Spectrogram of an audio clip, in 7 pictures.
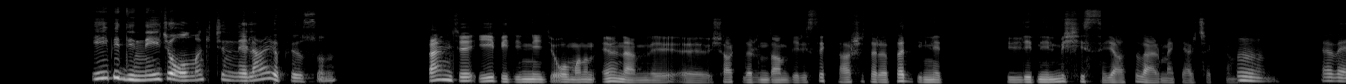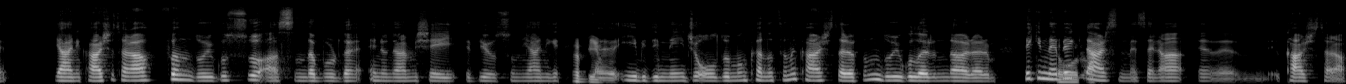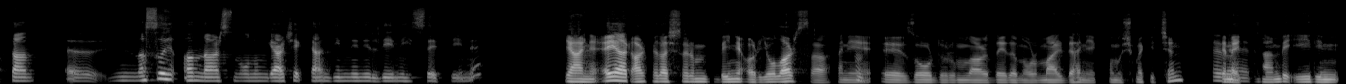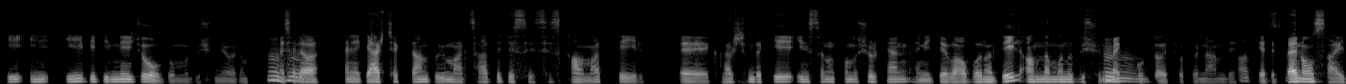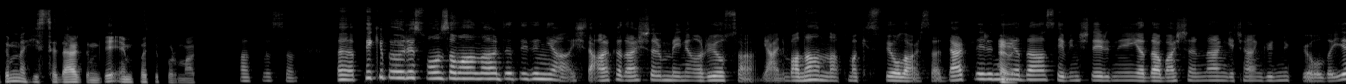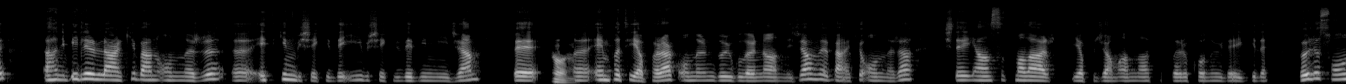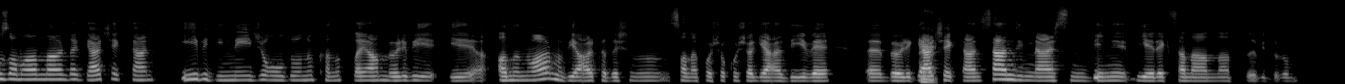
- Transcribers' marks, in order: tapping
- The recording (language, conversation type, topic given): Turkish, podcast, İyi bir dinleyici olmak için neler yaparsın?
